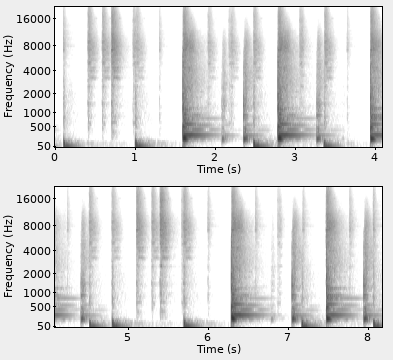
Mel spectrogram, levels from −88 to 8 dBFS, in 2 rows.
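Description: No technical faults can be heard in this music.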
